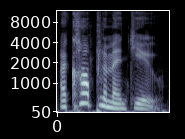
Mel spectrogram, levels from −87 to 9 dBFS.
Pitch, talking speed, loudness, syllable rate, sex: 195 Hz, 160 wpm, -18 LUFS, 5.0 syllables/s, female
